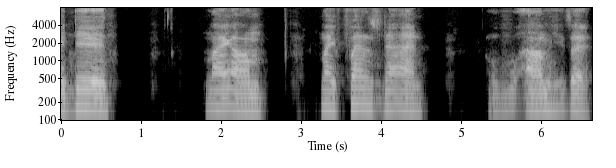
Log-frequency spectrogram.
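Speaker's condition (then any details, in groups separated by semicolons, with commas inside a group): Cerebral palsy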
